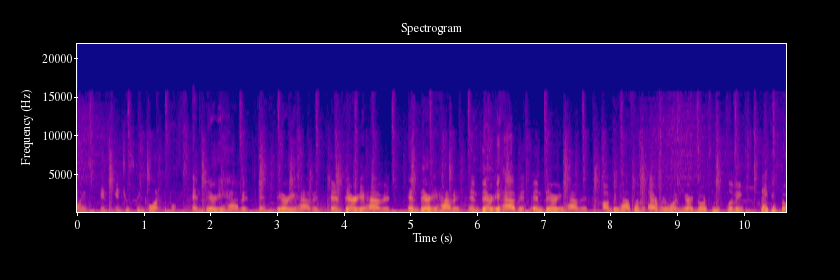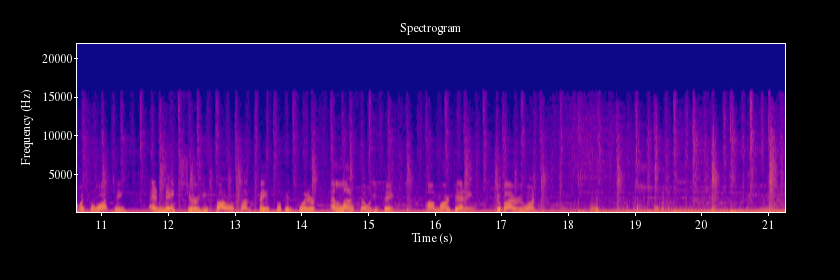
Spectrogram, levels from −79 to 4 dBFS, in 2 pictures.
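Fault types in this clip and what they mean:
Drift correction step: from 1.18 to 1.86 s, roughly two-thirds of a second, everything runs about 5.3% fast and jumps up around 89 cents, just shy of a semitone, then drops straight back to normal. Speed and pitch move together and the change is abrupt, not gradual. That's likely clock-matching software nudging the playback rate in one step to refill or drain its buffer, then snapping back once it's caught up.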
